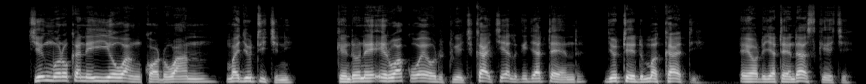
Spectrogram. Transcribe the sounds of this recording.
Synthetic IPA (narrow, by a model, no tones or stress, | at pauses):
t͡ʃjeŋmɔɾɔkaneijowaŋkɔdwanmad͡ʒotit͡ʃni | kendoneɪɾwakɔwɛɔdtwet͡ʃkaːt͡ʃɪɛlɡɪd͡ʒatɛndd͡ʒotedmakati | ɛjɔdd͡ʒatɛndasket͡ʃe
